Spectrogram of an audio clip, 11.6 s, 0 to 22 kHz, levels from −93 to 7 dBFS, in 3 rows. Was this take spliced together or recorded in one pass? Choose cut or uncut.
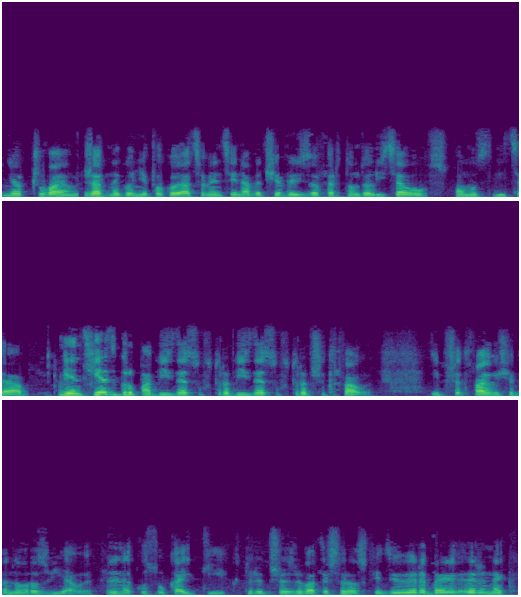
cut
